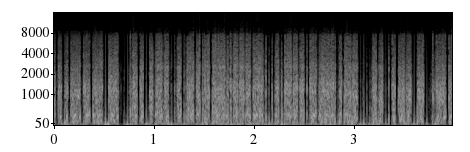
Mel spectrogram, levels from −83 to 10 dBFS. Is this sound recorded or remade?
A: remade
